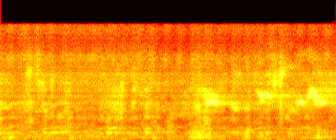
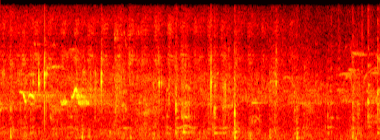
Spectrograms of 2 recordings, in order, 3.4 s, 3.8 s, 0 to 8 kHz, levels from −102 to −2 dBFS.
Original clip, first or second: second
